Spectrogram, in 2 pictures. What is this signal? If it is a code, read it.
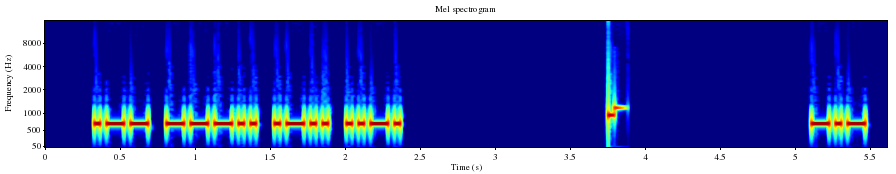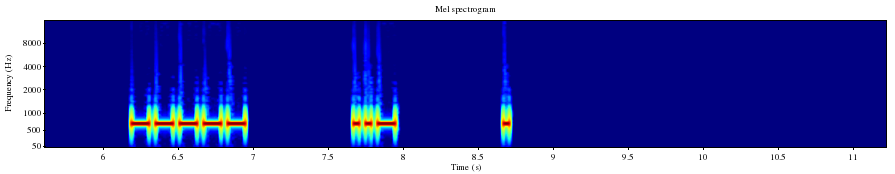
Morse code, heard as a keyed tone, about 31 wpm, spaced as for 15 wpm, 700 Hz. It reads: W8LF K0UE
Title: USA Call Signs - 4 Characters - 6x Character Spacing - 30wpm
